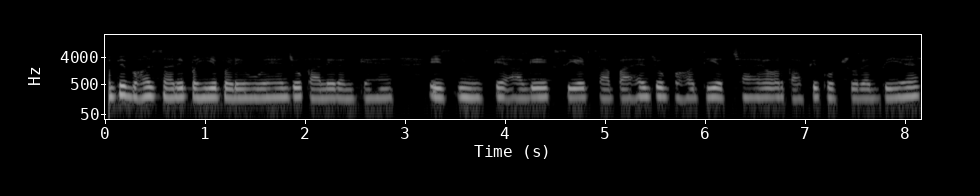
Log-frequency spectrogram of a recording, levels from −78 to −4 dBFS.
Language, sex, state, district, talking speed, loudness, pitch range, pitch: Hindi, female, Uttar Pradesh, Budaun, 185 wpm, -42 LUFS, 175-185 Hz, 180 Hz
